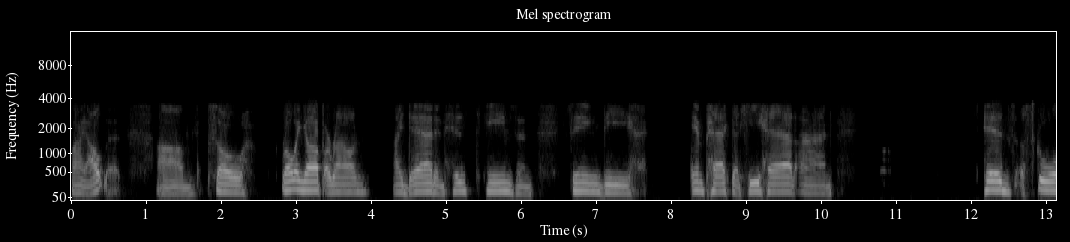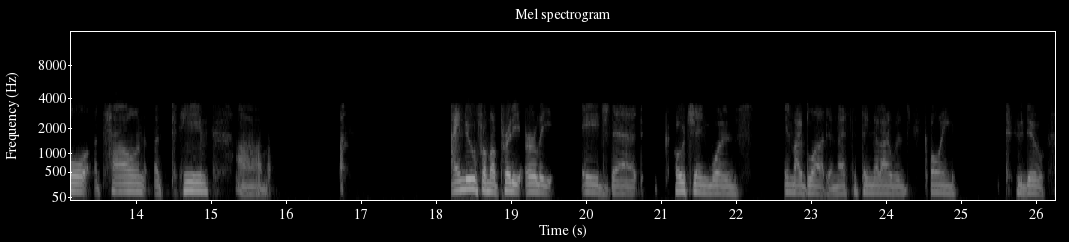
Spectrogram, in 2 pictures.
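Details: Adult veteran high school coach and special education teacher who stutters; stuttering.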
